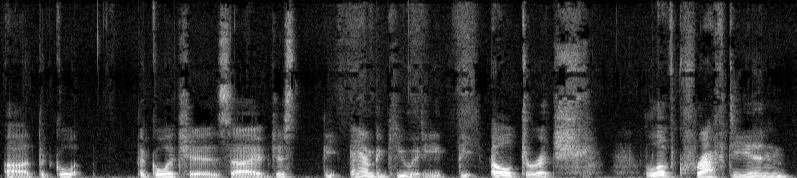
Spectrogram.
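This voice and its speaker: A man giving casual, unscripted commentary as a video host, rambling along with halting pauses. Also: sits low, expressive, a bit bright. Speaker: host of an internet mystery series.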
